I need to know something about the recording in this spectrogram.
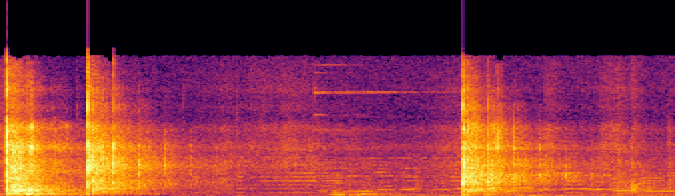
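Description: Baseballs smacking into leather catcher's mitts in an enclosed bullpen, three sharp pops that ring off the walls: one at the start, another about half a second later, and a third just before three seconds in.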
